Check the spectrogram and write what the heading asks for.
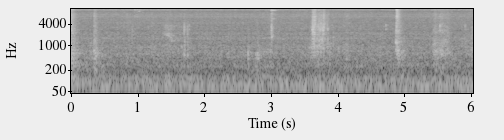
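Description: Steady low rumble of a running Trane rooftop HVAC unit, with scattered metallic clicks and clatters of hand tools being handled and searched through. The loudest clatters come about three and a half and five seconds in.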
